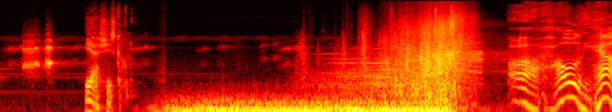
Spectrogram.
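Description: A frog croaks loudly in an audio drama, deep rumbling croaks swelling over several seconds amid dramatic booming effects, with brief spoken lines before and after.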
